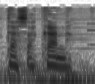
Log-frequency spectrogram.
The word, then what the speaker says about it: Tasakana: That's correct, Tasakana, meaning let's get together and cooperate.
